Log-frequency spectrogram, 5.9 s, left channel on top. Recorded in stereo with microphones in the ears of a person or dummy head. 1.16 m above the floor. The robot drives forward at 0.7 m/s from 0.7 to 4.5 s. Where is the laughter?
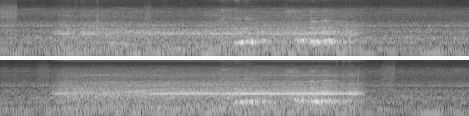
10° right (ahead or behind), 7.5 m.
